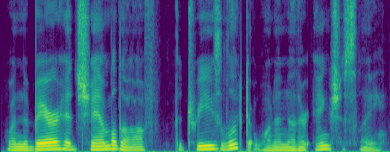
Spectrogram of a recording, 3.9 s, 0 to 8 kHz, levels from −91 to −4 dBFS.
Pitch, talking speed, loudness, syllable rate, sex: 155 Hz, 200 wpm, -15 LUFS, 5.6 syllables/s, female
